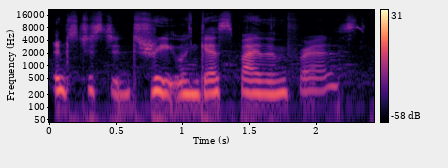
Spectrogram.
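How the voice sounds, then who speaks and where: A woman's voice: on the high side, steady tone, moderate pace, natural voice. A woman playing a flirty, teasing, self-assured club hostess in an ASMR roleplay. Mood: relaxed, gracious.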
